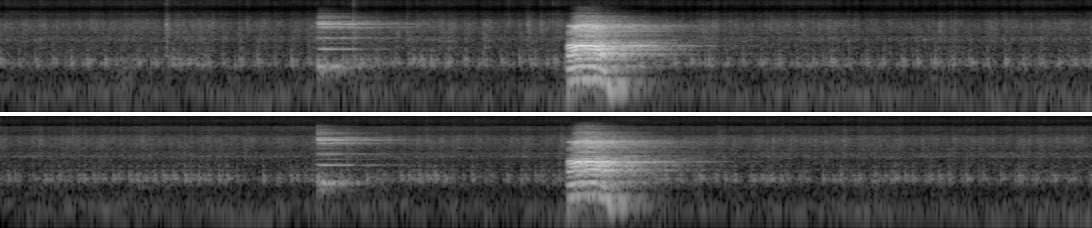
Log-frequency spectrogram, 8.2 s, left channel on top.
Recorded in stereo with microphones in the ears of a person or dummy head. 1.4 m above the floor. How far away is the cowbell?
About 3 m.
